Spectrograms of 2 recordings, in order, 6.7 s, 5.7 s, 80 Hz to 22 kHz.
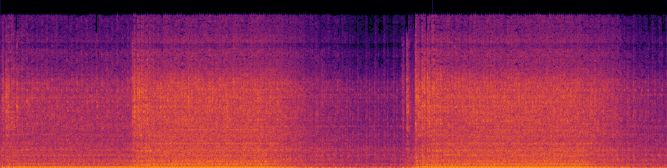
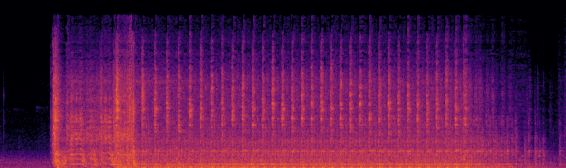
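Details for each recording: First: John Deere 445 twin running cold, still warming up, during coil test; uneven lumpy idle dipping and surging; owner suspects the cold engine is getting too much fuel, running rich. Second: John Deere 445 twin, new governor gear fitted, coil pack test with one plug unplugged; cranks, catches and settles into an even beat of about three to four pulses a second, no skips; runs normally on that single cylinder, not missing.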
